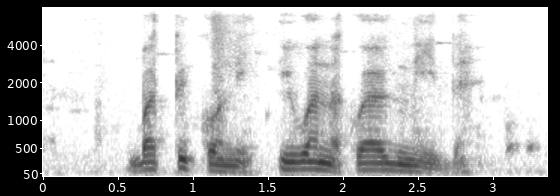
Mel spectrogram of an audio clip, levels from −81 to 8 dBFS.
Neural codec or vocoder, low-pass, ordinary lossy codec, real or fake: none; 7.2 kHz; Opus, 16 kbps; real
